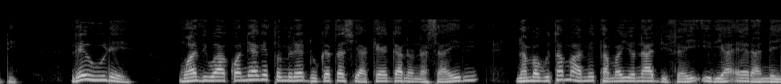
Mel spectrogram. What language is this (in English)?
Kikuyu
